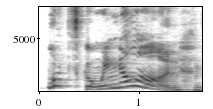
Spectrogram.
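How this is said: It is said in Power's character voice.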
